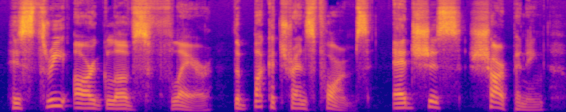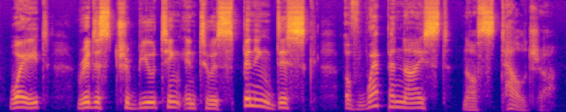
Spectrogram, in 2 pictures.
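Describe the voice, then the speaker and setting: A man delivering dramatic scripted battle narration in a theatrical, deliberate way. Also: a little high, very animated, no room sound, clean studio sound.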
